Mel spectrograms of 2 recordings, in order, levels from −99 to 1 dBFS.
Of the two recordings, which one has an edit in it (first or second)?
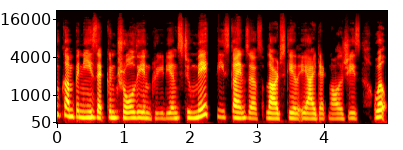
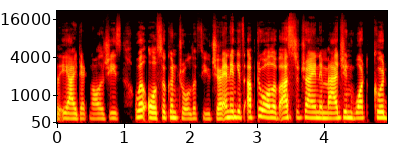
second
